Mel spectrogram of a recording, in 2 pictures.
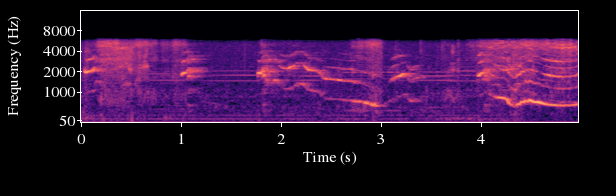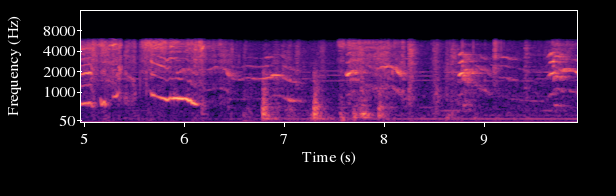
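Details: A singing dog gives high, sliding whines that rise and fall in wavering, yodel-like notes while a Wire Fox Terrier listens, puzzled about where the singing dog is.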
